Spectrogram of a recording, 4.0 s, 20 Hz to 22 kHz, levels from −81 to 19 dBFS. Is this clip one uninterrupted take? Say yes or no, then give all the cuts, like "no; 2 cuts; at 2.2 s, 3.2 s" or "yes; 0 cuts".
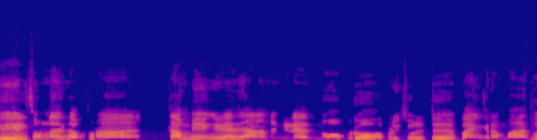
yes; 0 cuts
